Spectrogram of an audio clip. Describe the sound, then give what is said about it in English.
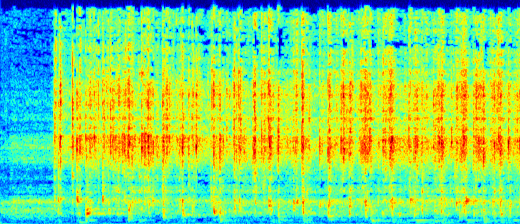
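A man's hands pat and squelch all around a balloon he has filled with water, sitting in his sink, a quick, irregular run of wet slaps and soft splashy taps continuing steadily for several seconds with no talking. “He has blown up, or he's filled a balloon with water, and it's in his sink, and he's just patting it all around with his hands.”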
